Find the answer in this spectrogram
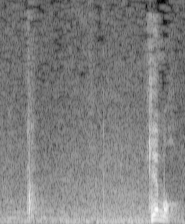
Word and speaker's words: Gimel: Is that good, Gimel? Yeah, that's great.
